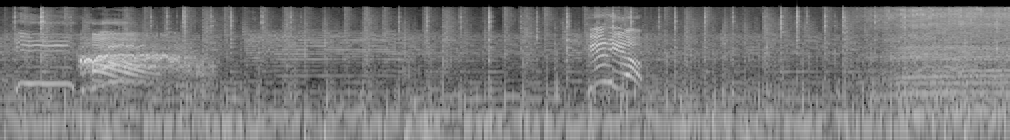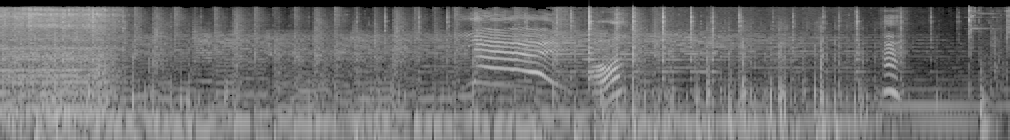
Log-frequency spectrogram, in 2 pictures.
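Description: Cartoon soundtrack: steady background music with short gliding vocal sound effects several times, and a two-second noisy sound effect with rising tones about halfway through.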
